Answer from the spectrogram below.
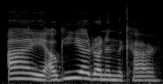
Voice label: Scots, accents of english; Scottish English

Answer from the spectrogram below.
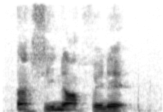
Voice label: Thats enough innit, accents of english

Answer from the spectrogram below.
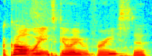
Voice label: Yorkshire, accents of english

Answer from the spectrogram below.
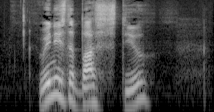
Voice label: when is the bus due, South African English

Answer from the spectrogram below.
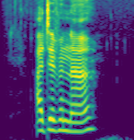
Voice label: Geordie, accents of english

